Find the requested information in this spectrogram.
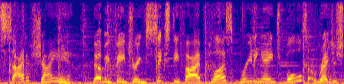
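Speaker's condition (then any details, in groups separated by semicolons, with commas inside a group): No condition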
